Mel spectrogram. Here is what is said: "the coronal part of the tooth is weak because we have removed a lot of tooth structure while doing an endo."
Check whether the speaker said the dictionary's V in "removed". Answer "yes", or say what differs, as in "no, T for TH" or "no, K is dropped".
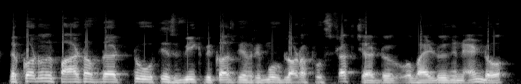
yes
